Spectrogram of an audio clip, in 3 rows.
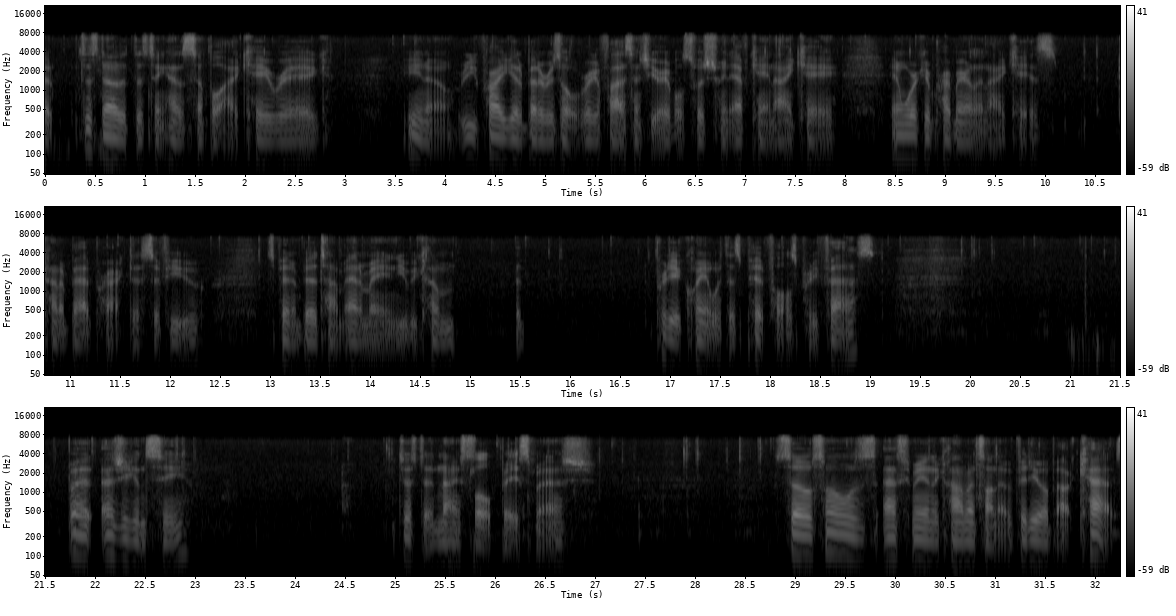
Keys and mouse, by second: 0.6 g, 2.9 g, 4.7 r, 5.3 g, 6.5 r, 7.0 g, 7.5 r, 8.3 g, 10.5 r, 11.6 g, 13.0 r, 13.7 r, 14.8 g, 15.9 r, 17.7 g, 20.0-22.8 drag, 20.0 r, 21.5 g, 22.8 r, 24.9 a, 25.1 a, 26.2 alt+g, 26.8 alt+t, 28.0 alt+r, 28.6 a, 30.5 ctrl+t, 31.0 a.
